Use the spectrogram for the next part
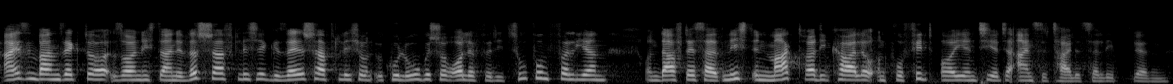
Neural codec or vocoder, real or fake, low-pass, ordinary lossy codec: codec, 16 kHz, 0.8 kbps, ZipCodec; fake; 7.2 kHz; none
